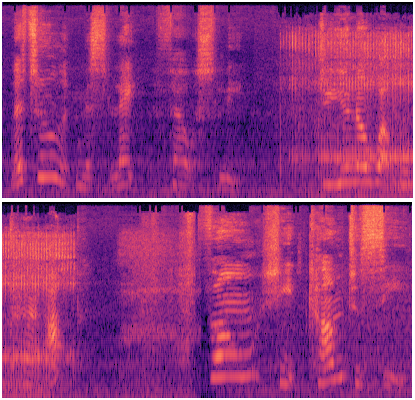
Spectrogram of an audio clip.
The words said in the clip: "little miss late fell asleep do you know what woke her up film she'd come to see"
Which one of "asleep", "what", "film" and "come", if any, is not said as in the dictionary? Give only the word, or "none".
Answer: film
